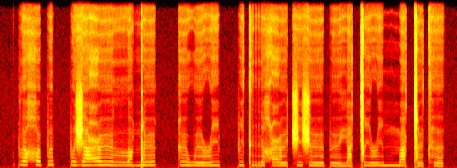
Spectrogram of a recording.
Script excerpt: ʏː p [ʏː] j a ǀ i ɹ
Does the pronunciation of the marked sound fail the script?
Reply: no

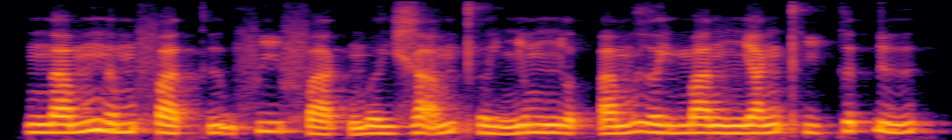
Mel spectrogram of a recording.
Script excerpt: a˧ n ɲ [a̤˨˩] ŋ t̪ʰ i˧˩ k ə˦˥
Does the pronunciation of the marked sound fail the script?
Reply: yes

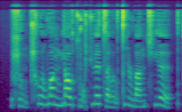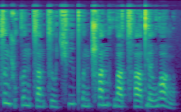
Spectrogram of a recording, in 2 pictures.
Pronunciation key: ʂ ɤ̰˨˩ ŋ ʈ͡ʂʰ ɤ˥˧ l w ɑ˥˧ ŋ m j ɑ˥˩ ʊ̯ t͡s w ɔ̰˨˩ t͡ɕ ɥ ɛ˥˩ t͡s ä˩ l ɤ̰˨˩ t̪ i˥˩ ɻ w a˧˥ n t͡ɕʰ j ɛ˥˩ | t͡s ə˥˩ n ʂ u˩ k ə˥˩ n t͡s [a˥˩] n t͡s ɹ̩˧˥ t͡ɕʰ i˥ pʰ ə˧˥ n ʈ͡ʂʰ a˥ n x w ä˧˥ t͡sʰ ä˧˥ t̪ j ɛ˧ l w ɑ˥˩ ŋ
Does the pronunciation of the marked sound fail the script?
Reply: yes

